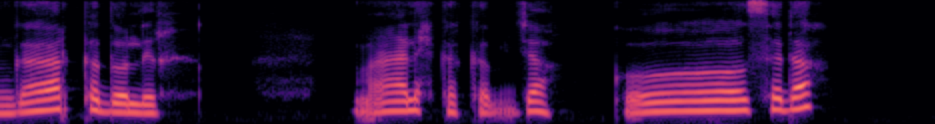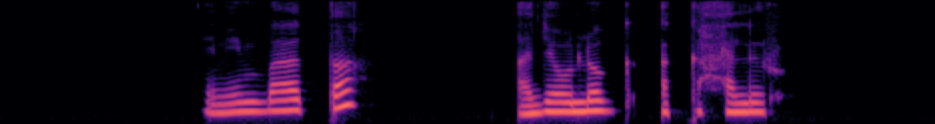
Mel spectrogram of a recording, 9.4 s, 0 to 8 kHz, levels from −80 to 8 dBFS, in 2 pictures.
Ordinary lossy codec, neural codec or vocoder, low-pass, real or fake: none; none; none; real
